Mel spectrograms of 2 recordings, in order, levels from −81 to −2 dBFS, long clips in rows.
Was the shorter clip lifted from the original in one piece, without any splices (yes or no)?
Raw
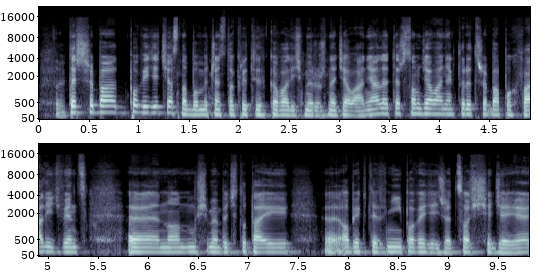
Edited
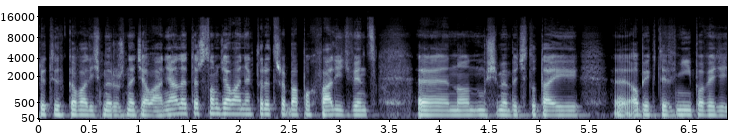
yes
